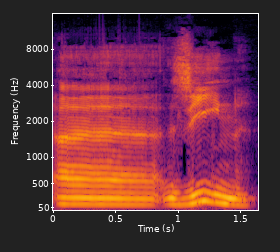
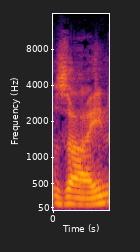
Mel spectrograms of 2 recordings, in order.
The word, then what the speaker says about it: zine: It's been published in zine format, not Zine, as I'm often told, zine format.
